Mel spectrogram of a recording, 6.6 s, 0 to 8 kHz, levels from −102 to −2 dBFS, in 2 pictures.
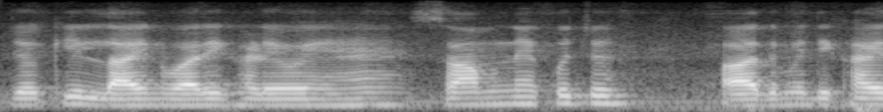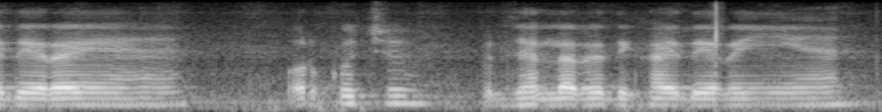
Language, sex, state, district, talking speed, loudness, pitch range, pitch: Hindi, male, Uttar Pradesh, Shamli, 180 wpm, -20 LUFS, 125-135 Hz, 130 Hz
